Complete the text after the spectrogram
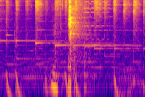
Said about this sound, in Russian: У нас есть телефонный звонок.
